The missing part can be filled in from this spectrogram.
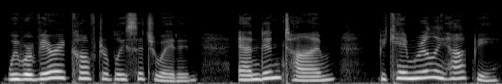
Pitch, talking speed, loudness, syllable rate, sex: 235 Hz, 130 wpm, -17 LUFS, 5.3 syllables/s, female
